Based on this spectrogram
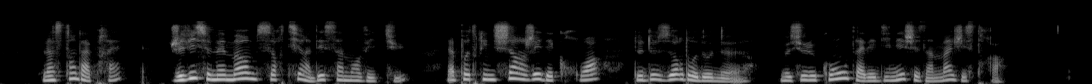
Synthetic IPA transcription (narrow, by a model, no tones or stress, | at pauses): lɛ̃st̪ɑ̃d̪apχɛ | ʒəvisəmɛmɔmsɔʁt̪ʰiʁɛ̃d̪esamɑ̃vet̪ʰy | lapwat̪χinʃaʁʒed̪ekχwa | d̪̥əd̪øzɔʁd̪ʁəd̪ɔnœ̰ːʁ | məsjələkɔ̃t̪alɛd̪ineʃezɛ̃maʒist̪χa̰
